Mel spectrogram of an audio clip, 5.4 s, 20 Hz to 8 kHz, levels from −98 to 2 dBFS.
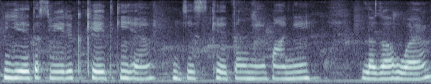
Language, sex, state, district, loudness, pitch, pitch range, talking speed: Hindi, female, Punjab, Kapurthala, -15 LUFS, 235 Hz, 220-245 Hz, 145 wpm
